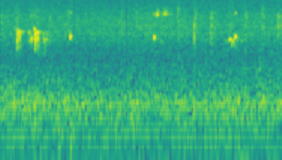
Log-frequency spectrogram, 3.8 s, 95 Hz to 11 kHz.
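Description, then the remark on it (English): A wild male bird, low in a pine and looking down at decoys, chirps softly, giving a handful of brief, high, scattered peeps over a steady low rumble of background noise. No one speaks. “Start recording 8:03, and this wild bird, male, is low in this pine, looking down at the decoys. And this is him chirping very softly.”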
